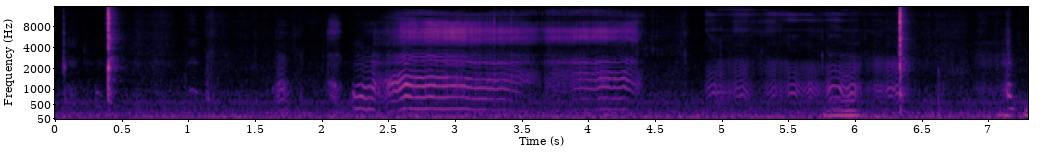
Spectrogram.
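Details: Baby girl's newborn cry: brief, thin cry bursts against room noise and a few clicks; a normal first cry.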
